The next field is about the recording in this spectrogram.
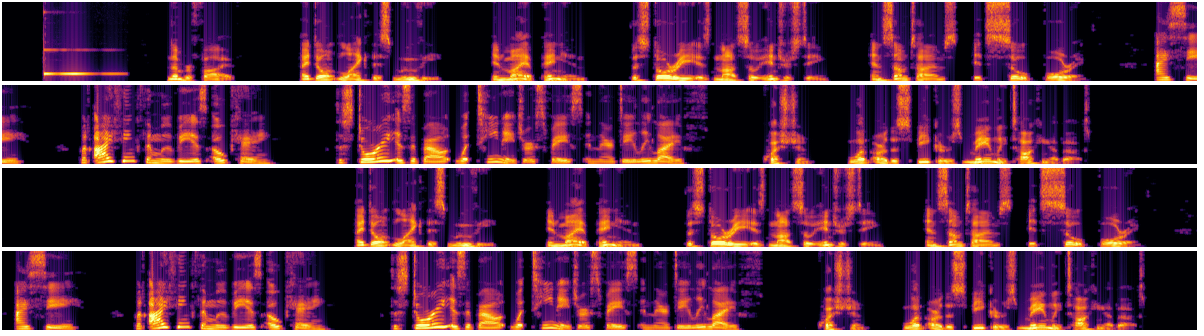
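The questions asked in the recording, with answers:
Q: What are the speakers mainly talking about?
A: A movie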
